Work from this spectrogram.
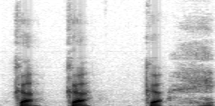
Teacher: O som de que é um som velar, em que a língua toca lá atrás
